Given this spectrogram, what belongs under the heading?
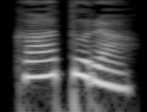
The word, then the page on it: ಕಾತುರ: kātura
